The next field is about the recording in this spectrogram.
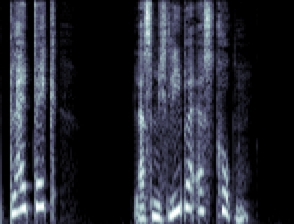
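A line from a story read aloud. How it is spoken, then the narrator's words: Sighing. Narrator (German): seufzte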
